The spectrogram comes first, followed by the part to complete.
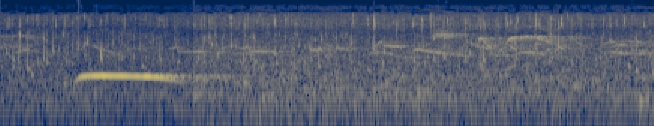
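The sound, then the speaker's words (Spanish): Water flows steadily in a continuous rush in a forest. A brief high whistle rises early on, and faint bird chirps flutter above the water toward the end. “Siente el aire, el bosque, el agua, respira.”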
